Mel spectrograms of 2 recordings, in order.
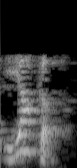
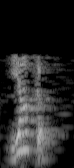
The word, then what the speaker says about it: Yaakov: Now, the Jewish people would pronounce the Jacob as Yaakov. That is, the J would be pronounced as a Y, Yaakov.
